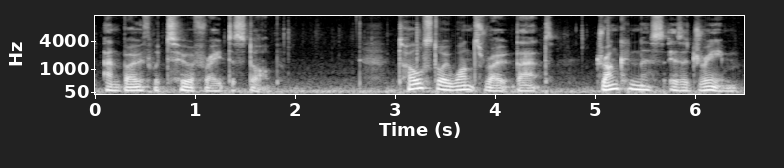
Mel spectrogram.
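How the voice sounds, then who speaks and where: A man narrating a scripted history sleep story in a measured, literary way with dry irony. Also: on the low side, slight background noise.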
